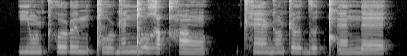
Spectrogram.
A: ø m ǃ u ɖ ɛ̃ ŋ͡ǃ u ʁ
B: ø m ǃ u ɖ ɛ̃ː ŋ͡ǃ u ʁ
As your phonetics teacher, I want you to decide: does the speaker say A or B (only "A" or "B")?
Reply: A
